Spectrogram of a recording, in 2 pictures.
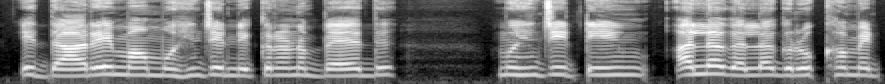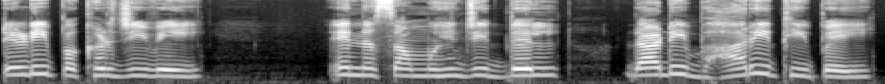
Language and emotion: Sindhi, sad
